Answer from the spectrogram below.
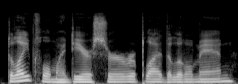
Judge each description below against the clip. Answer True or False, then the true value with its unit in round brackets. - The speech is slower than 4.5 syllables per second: False (5.3 syllables/s)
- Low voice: True (125 Hz)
